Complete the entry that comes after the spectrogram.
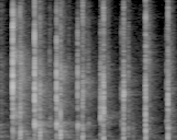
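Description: A quick, steady run of hand claps in applause, roughly eight sharp slaps at an even pace, moderately loud with no voices over them.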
